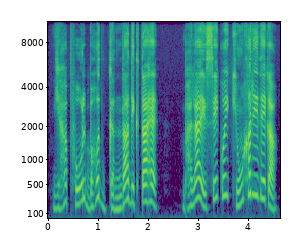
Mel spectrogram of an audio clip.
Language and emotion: Hindi, disgusted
